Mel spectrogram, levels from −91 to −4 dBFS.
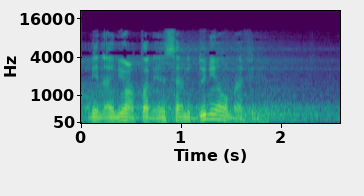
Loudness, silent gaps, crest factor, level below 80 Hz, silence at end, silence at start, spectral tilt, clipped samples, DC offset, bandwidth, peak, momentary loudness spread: -24 LUFS; none; 18 dB; -58 dBFS; 0 s; 0 s; -5.5 dB/octave; under 0.1%; under 0.1%; 11 kHz; -6 dBFS; 17 LU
